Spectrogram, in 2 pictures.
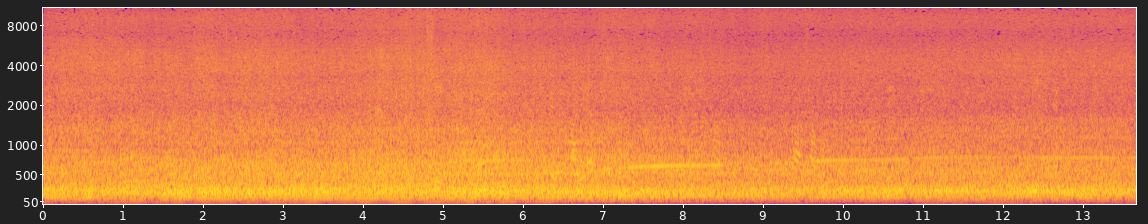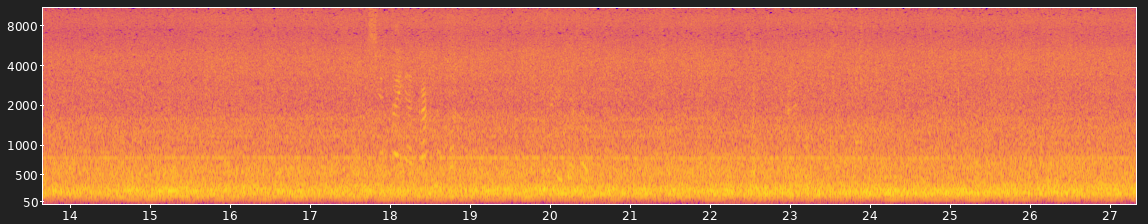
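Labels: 0.0s Several people are talking in the background. 27.3s
7.4s A motorboat engine runs while several people talk in the background. 27.3s

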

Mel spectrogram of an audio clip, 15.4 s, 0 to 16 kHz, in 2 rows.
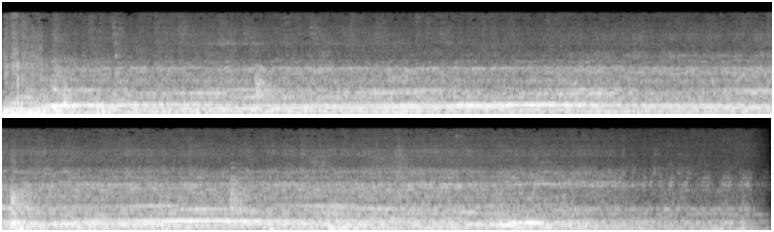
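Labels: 0.0s A soft whirring sound of an elevator moving. 12.9s
0.4s A short knocking sound. 0.8s
1.1s A short, high-pitched sound. 1.4s
2.4s A metallic clunk. 2.8s
7.7s A single deep metallic clunk. 8.1s
9.8s A metallic clunk. 10.3s
12.9s An elevator comes to a stop. 15.4s

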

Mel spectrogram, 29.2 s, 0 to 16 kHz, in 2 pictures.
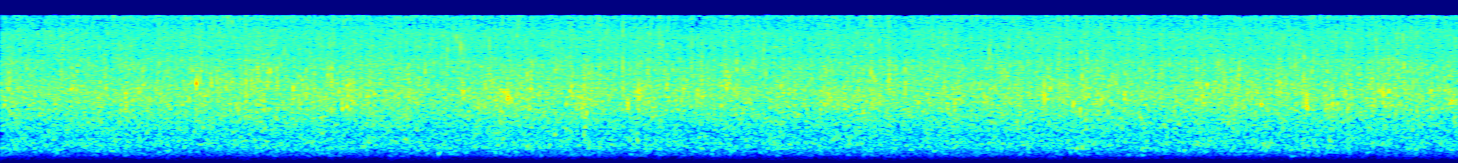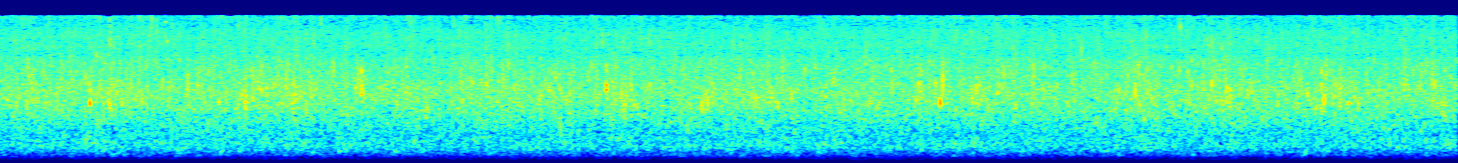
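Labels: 0.0s Water flows steadily with occasional bubbling sounds. 29.2s

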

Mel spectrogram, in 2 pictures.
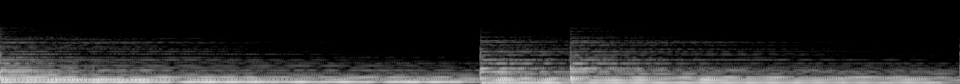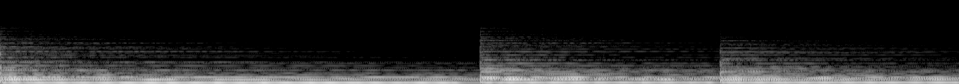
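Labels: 0.0s Piano chords play smoothly and fade out. 19.2s

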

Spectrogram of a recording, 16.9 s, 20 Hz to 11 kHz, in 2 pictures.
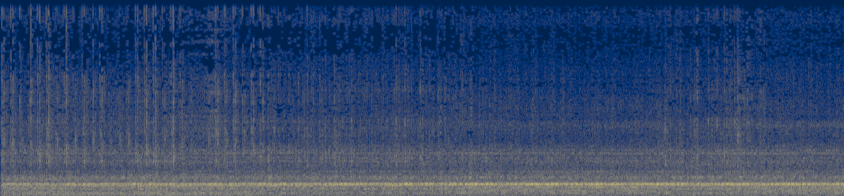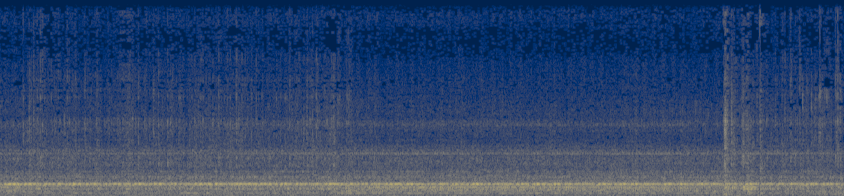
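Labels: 0.0s A machine produces a drilling sound with a running motor. 16.9s

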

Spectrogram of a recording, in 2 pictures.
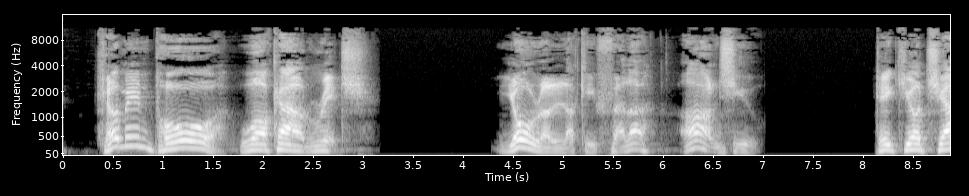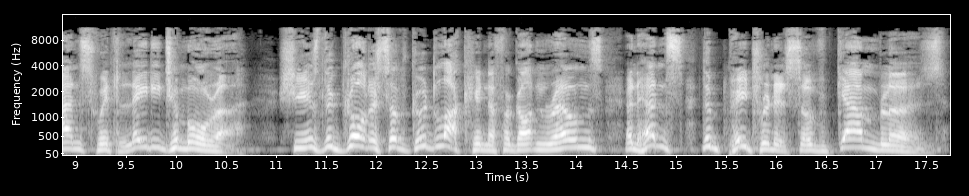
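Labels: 0.4s A man is speaking with a deep and strong voice indoors. 3.0s
4.4s A deep sound. 6.9s
8.1s A man is speaking with strong emphasis on all letters. 10.7s
11.0s Sound gradually gets louder as the voice becomes deeper and stronger. 17.7s

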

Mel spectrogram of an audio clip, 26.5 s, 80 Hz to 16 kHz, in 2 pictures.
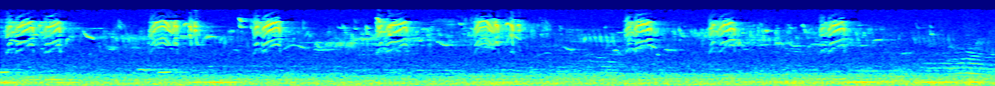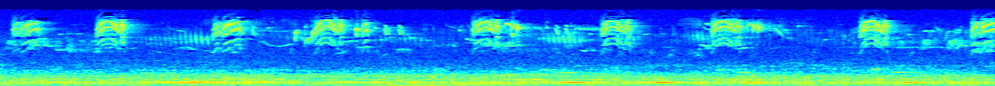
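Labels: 0.0s A bird chirps with varying high pitches. 1.4s
0.0s A distant, continuous, low, and soft static ambience. 26.5s
0.0s Birds chirping continuously in the distance with overlapping muffled sounds. 26.5s
1.9s A bird making a low-pitched cuckoo sound in the background. 2.4s
2.0s A bird chirps with varying high pitches. 2.7s
3.3s A bird chirps prominently with varying high pitches. 3.8s
5.0s A bird chirps with varying high pitches. 5.4s
6.3s A bird chirps with varying high pitches. 6.9s
8.3s A bird chirps prominently with varying high pitches. 8.8s
9.5s A bird chirps with varying high pitches. 9.8s
10.9s A bird chirps with varying high pitches. 11.3s
12.3s An insect flies by with a high-pitched buzzing sound. 13.3s
13.4s A bird chirps with varying high pitches. 15.0s
15.4s Quiet and low rumbling ambiance like a lawn mower. 26.5s
16.1s A bird chirps with varying high pitches. 16.5s
17.2s A bird chirps with varying high pitches. 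18.2s
19.6s A bird chirps with varying high pitches. 20.2s
21.3s A bird chirps with varying high pitches. 21.7s
22.8s A bird chirps with varying high pitches. 23.5s
24.7s A bird chirps with varying high pitches. 25.2s
26.2s A bird chirps with varying high pitches. 26.5s

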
